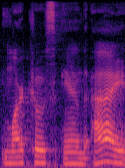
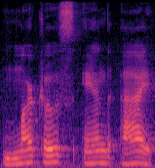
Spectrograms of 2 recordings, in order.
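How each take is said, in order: Both takes have the same delivery.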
